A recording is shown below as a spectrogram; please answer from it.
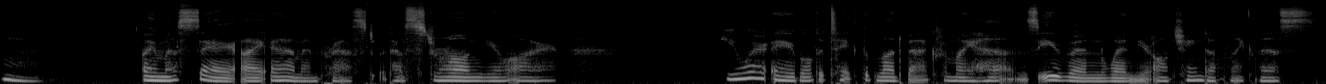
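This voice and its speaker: A woman playing a possessive, cocky vampire captor in an ASMR roleplay, with a breathy, husky, teasing and domineering whisper. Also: lowish voice, mellow, no room sound, exaggerated voice. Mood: teasing, smug. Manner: slow, teasing, seductive, domineering. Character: possessive, cocky, sadistic female vampire captor, playfully menacing. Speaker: voice actor performing audio roleplay.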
